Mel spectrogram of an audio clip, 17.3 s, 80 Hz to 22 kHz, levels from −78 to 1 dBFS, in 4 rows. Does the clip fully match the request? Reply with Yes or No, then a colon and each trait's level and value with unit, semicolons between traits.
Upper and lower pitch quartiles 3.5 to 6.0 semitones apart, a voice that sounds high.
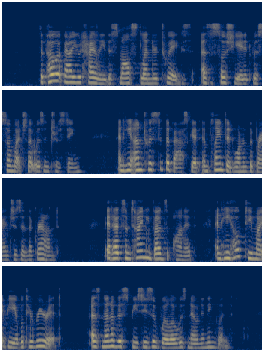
Yes: average, 3.8 semitones; high, 235 Hz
